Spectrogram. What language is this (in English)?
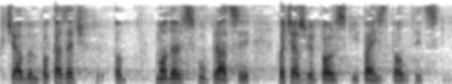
Polish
